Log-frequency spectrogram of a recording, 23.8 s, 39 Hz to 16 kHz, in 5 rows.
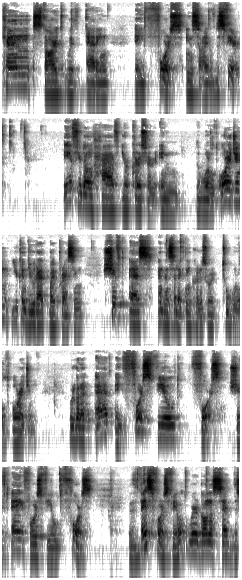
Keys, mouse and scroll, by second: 0.5-1.5 shift+middle drag, 1.5 click, 1.9 scroll down 3, 2.2-2.9 shift+middle drag, 3.8-6.2 shift+middle drag, 6.2 shift+a, 12.4 shift+s, 16.5 shift+a, 22.5 click.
